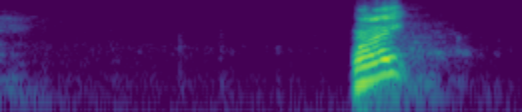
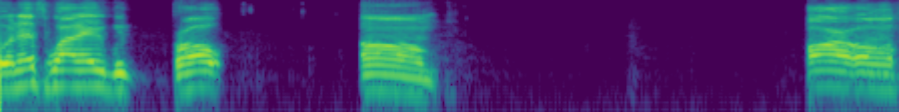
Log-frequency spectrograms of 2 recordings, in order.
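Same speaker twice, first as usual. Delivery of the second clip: ordinary delivery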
